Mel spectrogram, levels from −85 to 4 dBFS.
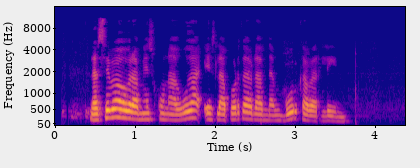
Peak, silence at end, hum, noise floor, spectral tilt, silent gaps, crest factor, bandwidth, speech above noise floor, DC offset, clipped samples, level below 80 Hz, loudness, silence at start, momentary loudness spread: -6 dBFS; 0.75 s; none; -65 dBFS; -6 dB/octave; none; 16 dB; 11.5 kHz; 45 dB; under 0.1%; under 0.1%; -78 dBFS; -21 LUFS; 0.45 s; 14 LU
